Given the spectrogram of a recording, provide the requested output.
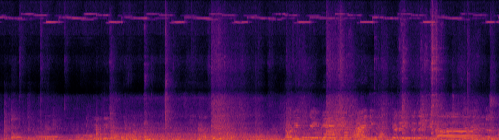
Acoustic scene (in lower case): cafe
